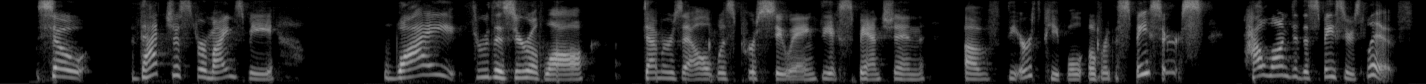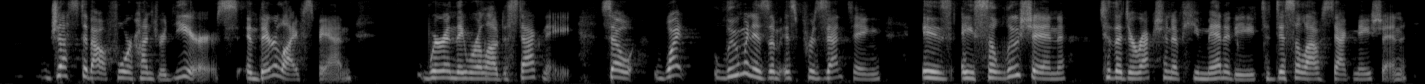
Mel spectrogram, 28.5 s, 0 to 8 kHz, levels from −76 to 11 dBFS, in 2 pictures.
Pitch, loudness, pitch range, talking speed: 220 Hz, -26 LUFS, 200-260 Hz, 120 wpm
